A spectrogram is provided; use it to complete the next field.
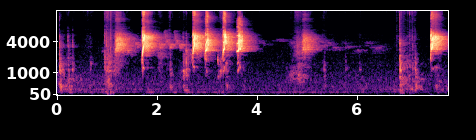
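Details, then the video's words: Ultramarine grosbeak female call used to stir a male: clustered bright chips, including a quick run of three, then a quiet pause and a final loud chip. "se o seu azulão não segura fogo de fêmea Esse é o vídeo"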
